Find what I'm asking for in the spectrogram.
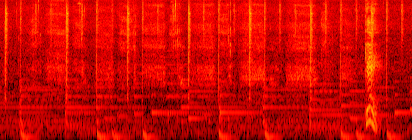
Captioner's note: blowing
